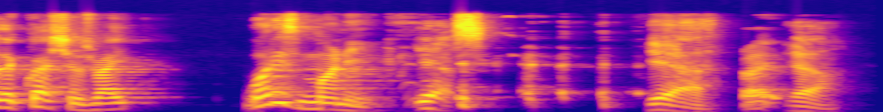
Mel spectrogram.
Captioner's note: laughing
